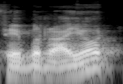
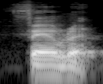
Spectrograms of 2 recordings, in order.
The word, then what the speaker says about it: Favoriot: So this is a story that we always tell you, but people don't call it Favoriot or Favoriot. You pronounce it as a favorite.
